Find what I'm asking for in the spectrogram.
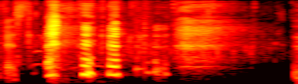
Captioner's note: applause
